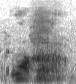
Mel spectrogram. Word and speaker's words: Loughborough: That's Loughborough. Liz It's got it right. Loughborough. The GH is pronounced a K. It's called Loughborough.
